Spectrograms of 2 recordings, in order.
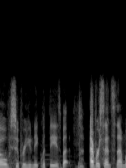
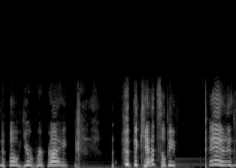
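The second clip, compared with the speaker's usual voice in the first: put-on sobbing crying, higher pitch; 10 semitones higher than usual.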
